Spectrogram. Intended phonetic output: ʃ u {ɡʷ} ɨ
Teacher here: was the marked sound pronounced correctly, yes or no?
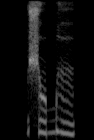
no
